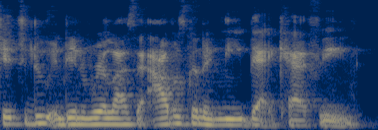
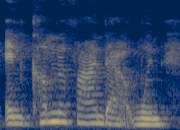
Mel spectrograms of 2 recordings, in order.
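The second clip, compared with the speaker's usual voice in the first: ordinary talk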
